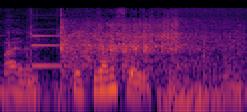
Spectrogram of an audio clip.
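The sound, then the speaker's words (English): A bulletproof car's engine cranks and catches, then runs with a steady mid-pitched hum, while people talk over it throughout. “The divide between rich and poor, though, was stark on our drive through the compound in his bulletproof car.”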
